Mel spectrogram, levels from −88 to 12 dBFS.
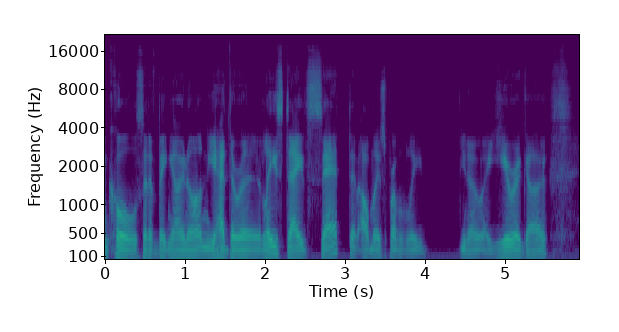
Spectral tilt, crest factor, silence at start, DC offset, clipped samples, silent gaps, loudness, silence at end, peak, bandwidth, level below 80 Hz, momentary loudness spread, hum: -5 dB/octave; 20 dB; 0 s; under 0.1%; under 0.1%; none; -37 LUFS; 0.1 s; -18 dBFS; 20 kHz; -64 dBFS; 11 LU; none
